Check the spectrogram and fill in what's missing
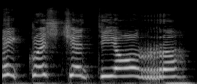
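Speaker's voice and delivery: high, slow drawn-out hey; excited greeting. Real, not acted. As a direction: greet the new member with a long, high call. Greeting new member.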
